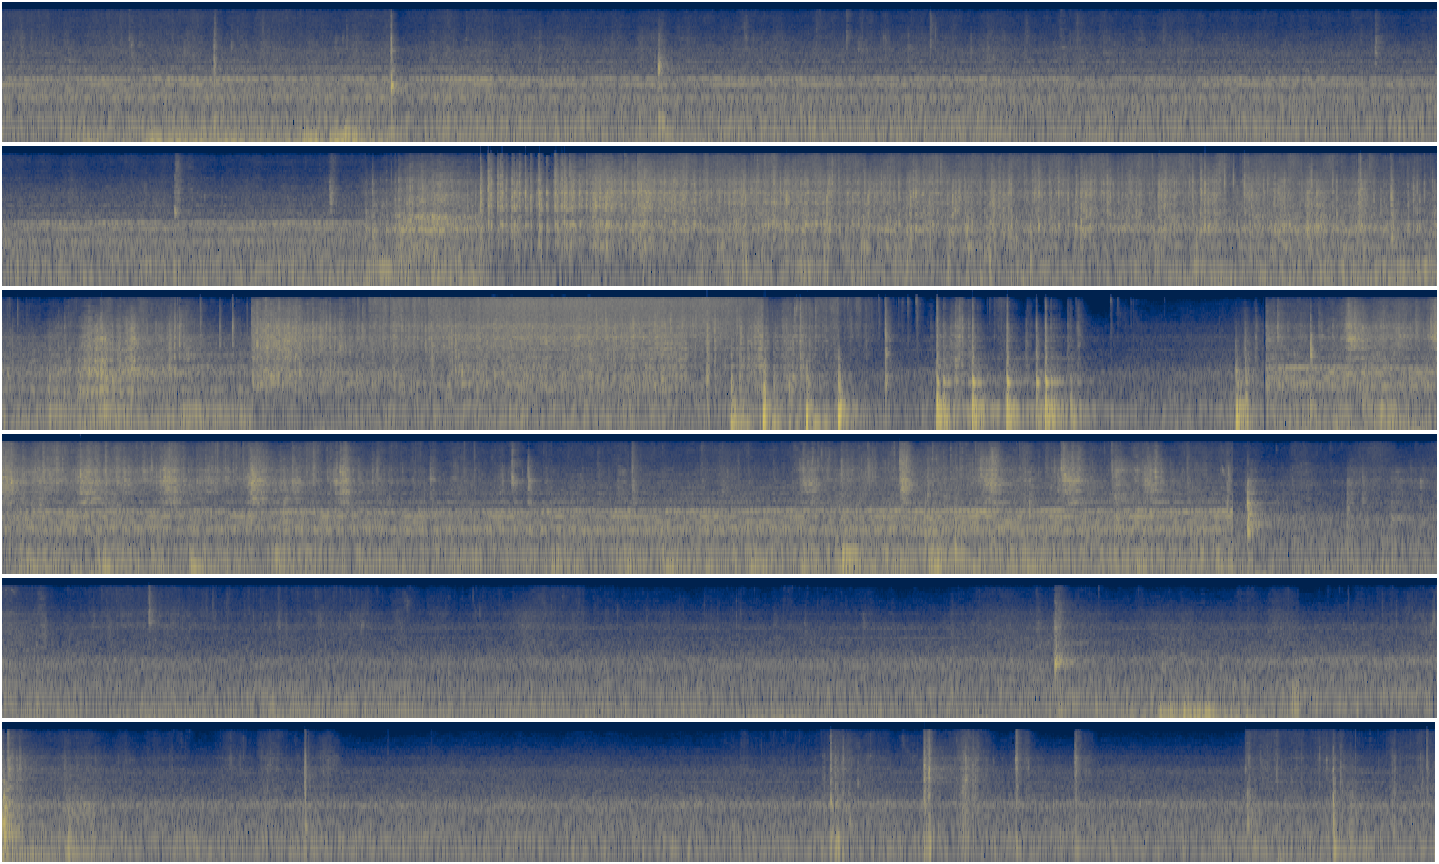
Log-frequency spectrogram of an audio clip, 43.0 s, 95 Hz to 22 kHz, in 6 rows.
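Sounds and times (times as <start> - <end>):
dough mixer humming: 0.0 - 19.2, 20.1 - 35.5
chocolate chips rattling into tub: 9.0 - 19.2, 20.7 - 27.7.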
